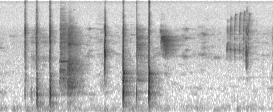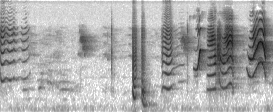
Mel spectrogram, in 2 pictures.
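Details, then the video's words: Talking pet rose-ringed parakeet indoors: soft clicks and scattered mutters first, then a burst of quick, harsh, rising-and-falling nasal syllables run together toward the end. "Parrot Talking || Bolne wala tota"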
